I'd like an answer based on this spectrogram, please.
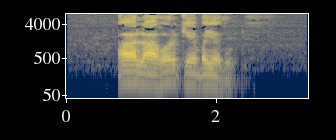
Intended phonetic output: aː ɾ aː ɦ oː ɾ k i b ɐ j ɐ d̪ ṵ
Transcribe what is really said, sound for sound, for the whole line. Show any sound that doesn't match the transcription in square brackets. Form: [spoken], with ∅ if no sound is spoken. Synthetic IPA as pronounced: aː [l] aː ɦ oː ɾ k [e] b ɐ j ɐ d̪ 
